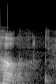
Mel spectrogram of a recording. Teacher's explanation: फेफड़ों से हवा बाहर निकलेगी मुंह के जरिए से, तो इसको बोलेंगे महाप्राण। ह बोलते ना उस तरीके से, तो इसको ह को महाप्राण बोलते हैं।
